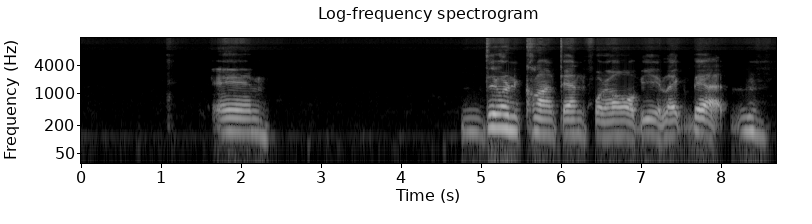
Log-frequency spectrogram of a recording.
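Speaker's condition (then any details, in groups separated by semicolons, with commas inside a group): Cerebral palsy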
